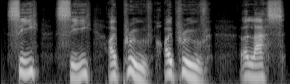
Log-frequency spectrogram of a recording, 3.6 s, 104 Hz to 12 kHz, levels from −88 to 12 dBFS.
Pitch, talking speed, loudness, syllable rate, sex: 160 Hz, 115 wpm, -18 LUFS, 3.9 syllables/s, male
